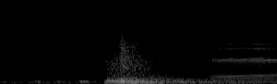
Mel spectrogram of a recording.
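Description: A gunshot bangs loudly and echoes briefly.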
